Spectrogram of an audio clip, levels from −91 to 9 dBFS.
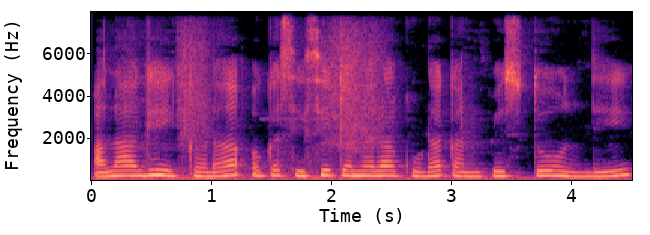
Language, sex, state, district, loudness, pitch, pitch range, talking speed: Telugu, female, Andhra Pradesh, Sri Satya Sai, -14 LUFS, 225 Hz, 215-235 Hz, 105 wpm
